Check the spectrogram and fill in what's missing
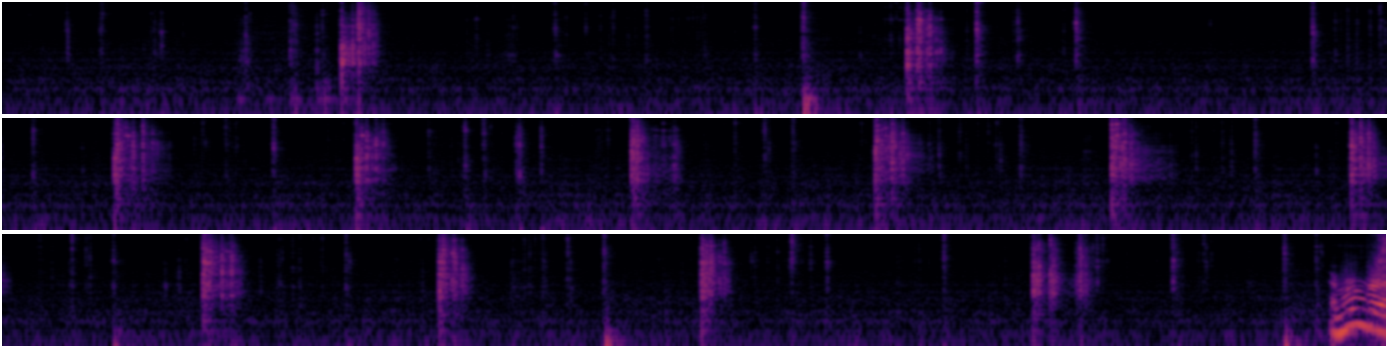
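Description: Plastic keycaps on a keyboard being handled, giving sharp, irregular clicks and clacks close up every second or so against a quiet background.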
